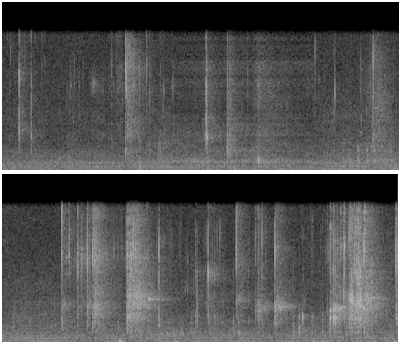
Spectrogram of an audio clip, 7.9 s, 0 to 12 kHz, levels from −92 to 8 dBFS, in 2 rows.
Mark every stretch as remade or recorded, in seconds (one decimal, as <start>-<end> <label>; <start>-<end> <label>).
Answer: 0.0-1.7 recorded; 1.7-3.1 remade; 3.1-7.9 recorded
